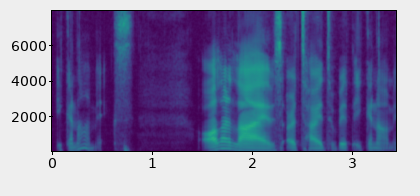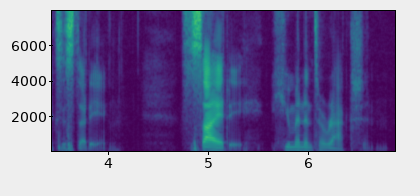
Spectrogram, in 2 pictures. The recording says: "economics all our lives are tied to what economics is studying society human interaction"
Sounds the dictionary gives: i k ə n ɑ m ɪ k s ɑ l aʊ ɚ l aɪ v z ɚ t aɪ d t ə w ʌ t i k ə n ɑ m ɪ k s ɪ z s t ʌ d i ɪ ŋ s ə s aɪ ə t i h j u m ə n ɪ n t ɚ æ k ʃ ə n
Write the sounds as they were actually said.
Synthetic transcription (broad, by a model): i k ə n ɑ m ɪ k s ɑ l aʊ ɚ l aɪ v z ɚ t aɪ d t ə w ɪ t i k ə n ɑ m ɪ k s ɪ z s t ʌ d i ɪ ŋ s ə s aɪ ə t i h j u m ə n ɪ n t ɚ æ k ʃ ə n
